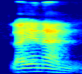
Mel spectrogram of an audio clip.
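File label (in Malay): "layanan", Malay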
